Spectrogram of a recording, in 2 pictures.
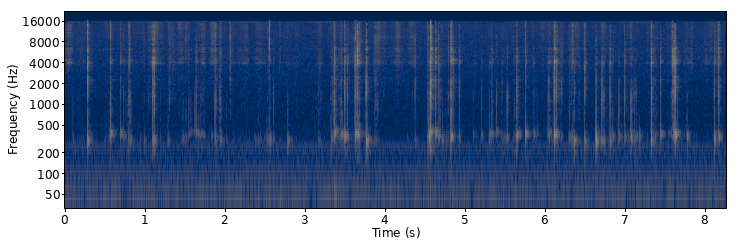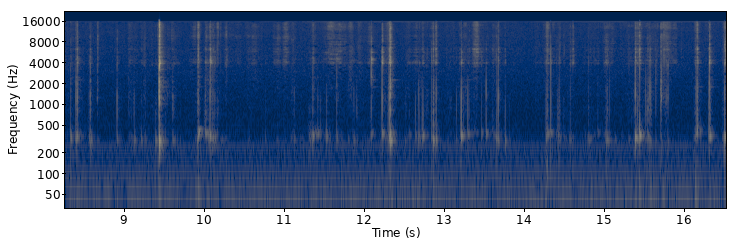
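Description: Fingers tapping quickly and irregularly on hard objects close to the microphone, with small flurries of rapid taps and a few scratchy touches; one sharper tap about halfway through is the loudest.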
